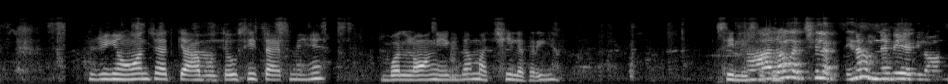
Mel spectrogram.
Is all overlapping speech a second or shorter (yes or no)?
yes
